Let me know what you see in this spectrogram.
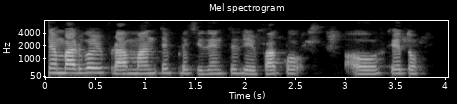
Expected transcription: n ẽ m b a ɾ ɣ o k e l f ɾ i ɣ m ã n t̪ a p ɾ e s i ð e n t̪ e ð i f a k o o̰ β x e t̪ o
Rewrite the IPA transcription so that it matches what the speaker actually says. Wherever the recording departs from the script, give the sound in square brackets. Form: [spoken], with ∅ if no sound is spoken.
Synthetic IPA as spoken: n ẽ m b a ɾ ɣ o [∅] e l f ɾ [a] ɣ m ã n t̪ [e] p ɾ e s i ð e n t̪ e ð [e] f a k o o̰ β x e t̪ o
